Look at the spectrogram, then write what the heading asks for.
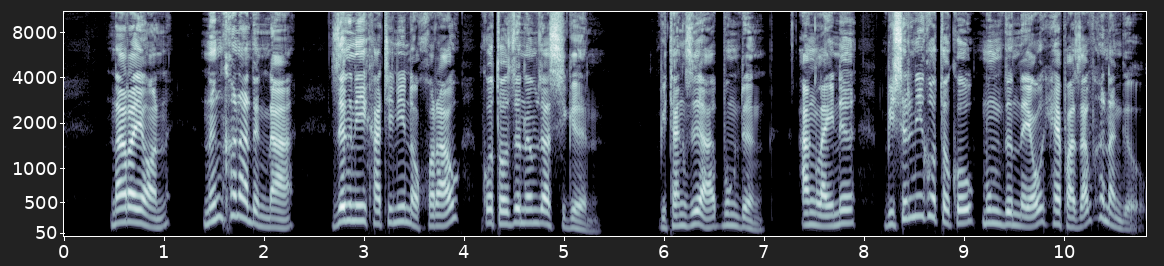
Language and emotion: Bodo, happy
